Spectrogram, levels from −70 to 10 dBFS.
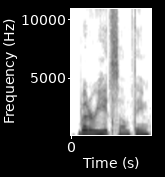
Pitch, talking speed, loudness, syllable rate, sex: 215 Hz, 170 wpm, -15 LUFS, 6.7 syllables/s, female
